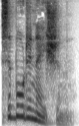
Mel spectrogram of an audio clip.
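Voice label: "subordination", British English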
